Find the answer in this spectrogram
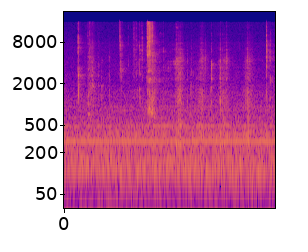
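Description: Faint scattered clicks and small crackles from handling food at a plate, one sharper crackle near the middle, over a steady low hum.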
